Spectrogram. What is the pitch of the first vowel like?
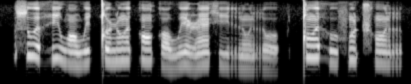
falling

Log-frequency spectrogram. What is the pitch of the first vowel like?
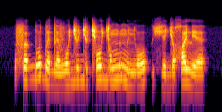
rising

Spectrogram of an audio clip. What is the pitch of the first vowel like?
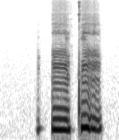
low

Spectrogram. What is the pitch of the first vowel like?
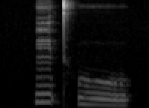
high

